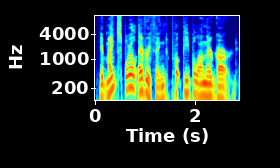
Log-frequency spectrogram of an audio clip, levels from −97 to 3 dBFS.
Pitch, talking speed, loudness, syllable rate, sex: 140 Hz, 210 wpm, -18 LUFS, 5.2 syllables/s, male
